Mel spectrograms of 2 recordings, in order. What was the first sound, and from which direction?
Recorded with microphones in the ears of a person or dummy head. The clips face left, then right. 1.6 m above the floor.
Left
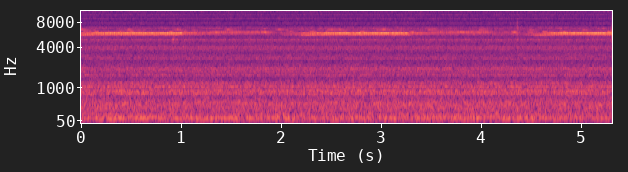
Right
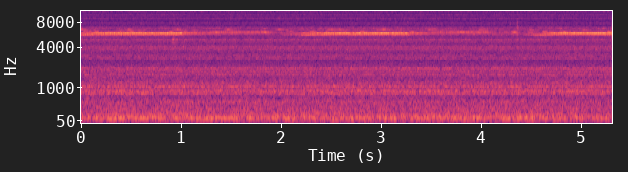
An insect, 55° left (ahead or behind).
